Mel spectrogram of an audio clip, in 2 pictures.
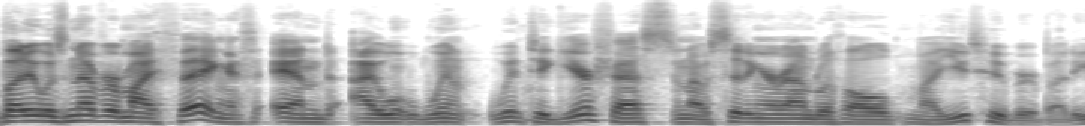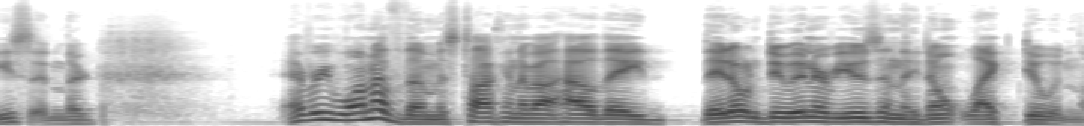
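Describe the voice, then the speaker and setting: A man at medium pitch with an unremarkable speaking voice, a fairly quick pace, lively intonation and a quiet background. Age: late 30s. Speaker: podcast host. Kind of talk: casual interview chat.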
